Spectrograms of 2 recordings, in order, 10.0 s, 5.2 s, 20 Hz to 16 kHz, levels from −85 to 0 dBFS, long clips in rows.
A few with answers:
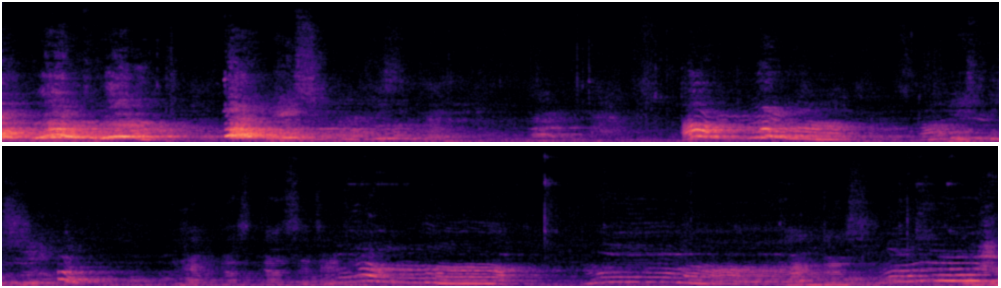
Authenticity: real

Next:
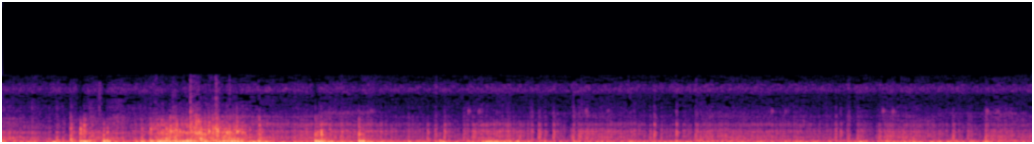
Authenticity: real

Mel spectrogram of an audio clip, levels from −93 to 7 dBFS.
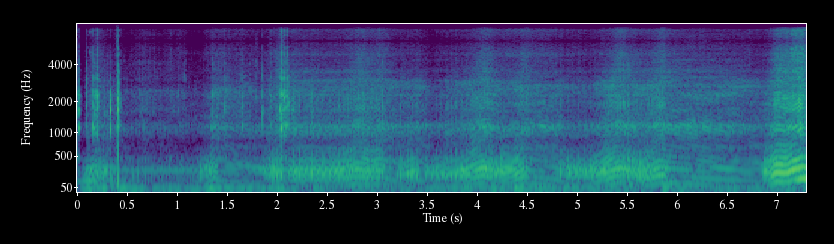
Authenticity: real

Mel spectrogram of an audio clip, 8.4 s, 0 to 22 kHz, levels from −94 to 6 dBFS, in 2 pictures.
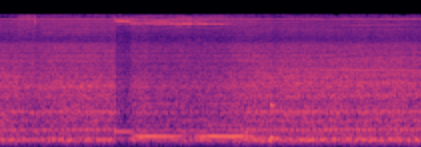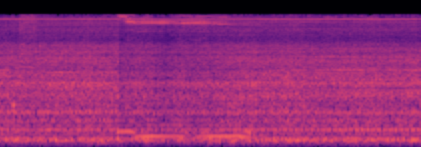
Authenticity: real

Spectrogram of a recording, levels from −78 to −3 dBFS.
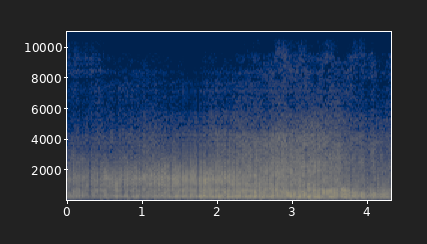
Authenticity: fake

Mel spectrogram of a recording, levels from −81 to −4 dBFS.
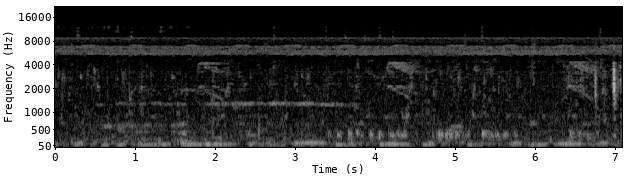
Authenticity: fake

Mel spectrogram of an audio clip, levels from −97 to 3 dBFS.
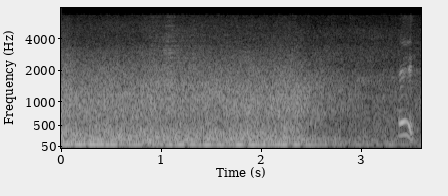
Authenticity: real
